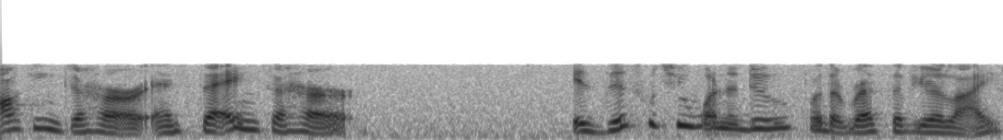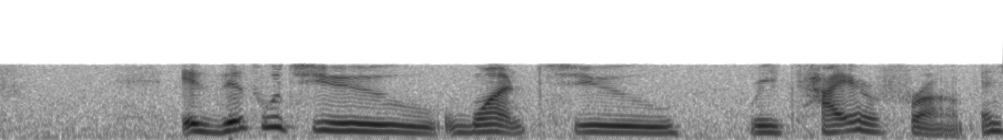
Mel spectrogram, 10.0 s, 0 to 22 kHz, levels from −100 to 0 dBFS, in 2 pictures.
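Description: Nothing goes wrong anywhere in this speech clip; it just has the narrowband sound of a phone-style call, with nothing above 4 kHz, which fits G.711 mu-law, and a bit of room noise sitting about 29 dB below the speech.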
